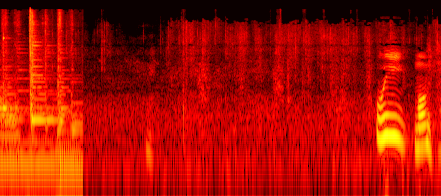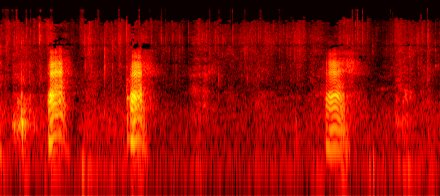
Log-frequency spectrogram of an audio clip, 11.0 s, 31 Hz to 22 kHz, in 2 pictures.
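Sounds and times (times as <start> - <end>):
wet dog moving on concrete: 1.2 - 11.0.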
